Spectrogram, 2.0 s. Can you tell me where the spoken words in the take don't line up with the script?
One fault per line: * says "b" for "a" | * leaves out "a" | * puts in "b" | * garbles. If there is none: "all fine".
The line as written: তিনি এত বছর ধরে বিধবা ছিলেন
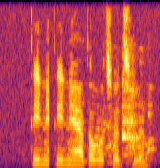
* puts in "তিনি"
* leaves out "ধরে বিধবা"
